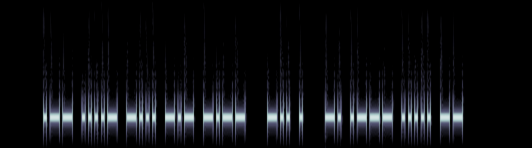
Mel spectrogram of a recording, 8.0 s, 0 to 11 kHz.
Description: Morse code, heard as a keyed tone, about 25 wpm, 700 Hz. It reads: W4BKY DE NJ5M
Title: USA Callsign DE Callsign 25wpm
